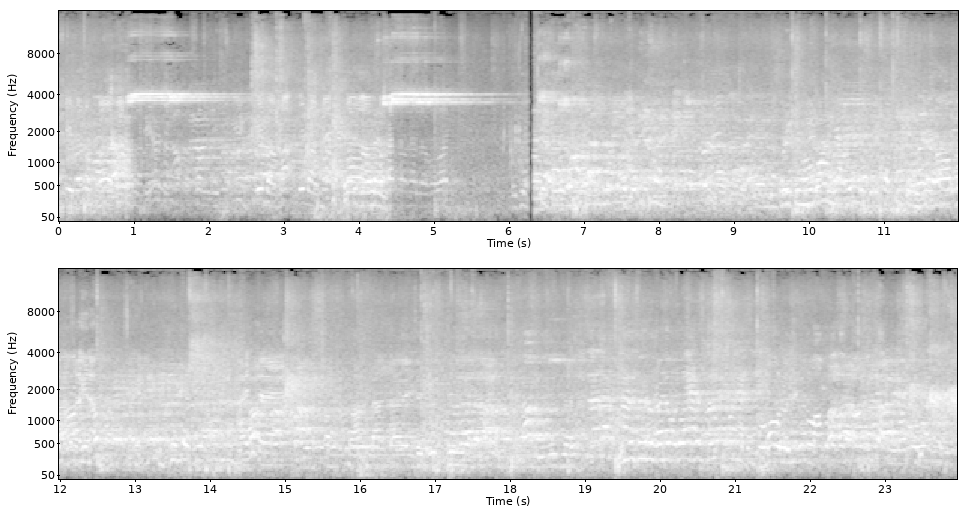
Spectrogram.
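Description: Young men chatter and call out across an echoing hall.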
